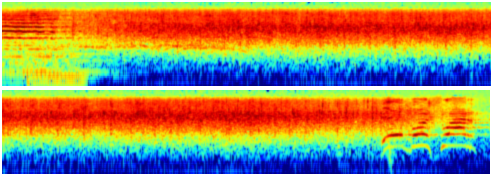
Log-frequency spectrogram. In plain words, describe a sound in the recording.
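A large audience claps and cheers in a big hall.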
